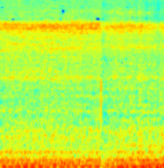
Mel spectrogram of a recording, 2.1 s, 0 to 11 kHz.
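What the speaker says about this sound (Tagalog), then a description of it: "observe po tayo kung mayroon bang reaksyon ang makina" A Suzuki K6A turbo engine in a DA64W runs steadily during a cylinder test for low power, a constant idling drone with a faint high whine and a brief small tick midway.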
